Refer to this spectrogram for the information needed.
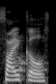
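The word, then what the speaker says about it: Psycle: A spin class that was Coachella themed at Cycle, spelled Pacycle. And wait, spell it? Spell it? – Pacycle. It's Pscycle. Cycle.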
